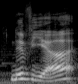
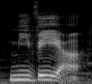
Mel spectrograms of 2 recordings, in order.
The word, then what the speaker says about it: NIVEA: English native speakers usually say NIVEA, NIVEA. In German, we say NIVEA, NIVEA. So the emphasis is on the E, NIVEA.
